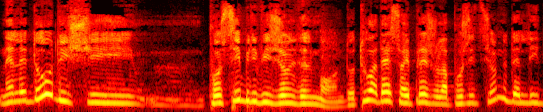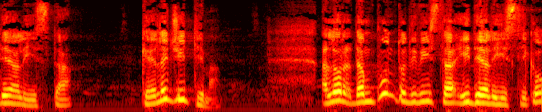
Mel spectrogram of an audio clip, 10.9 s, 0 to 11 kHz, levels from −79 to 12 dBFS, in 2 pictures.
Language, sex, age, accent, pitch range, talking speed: Italian, male, 60-79, native, 135-200 Hz, 125 wpm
